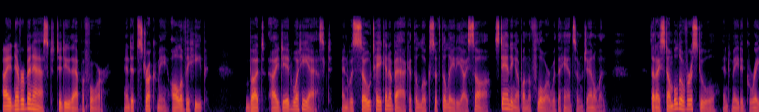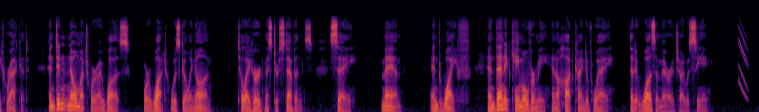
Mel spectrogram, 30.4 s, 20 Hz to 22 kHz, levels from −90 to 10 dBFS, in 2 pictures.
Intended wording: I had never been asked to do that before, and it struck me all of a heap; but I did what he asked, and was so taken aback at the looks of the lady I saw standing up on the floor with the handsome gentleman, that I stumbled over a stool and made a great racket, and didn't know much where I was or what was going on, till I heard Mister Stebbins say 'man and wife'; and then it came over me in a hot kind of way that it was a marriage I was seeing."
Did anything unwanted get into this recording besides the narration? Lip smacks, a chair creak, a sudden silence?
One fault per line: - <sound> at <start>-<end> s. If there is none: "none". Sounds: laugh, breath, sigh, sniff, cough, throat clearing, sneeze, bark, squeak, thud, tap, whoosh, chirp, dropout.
- chirp at 29.9-30.2 s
